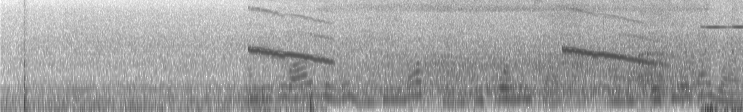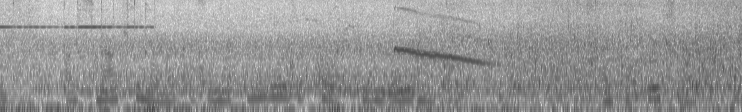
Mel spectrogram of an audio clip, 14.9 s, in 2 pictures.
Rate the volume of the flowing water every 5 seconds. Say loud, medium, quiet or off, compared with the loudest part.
quiet, medium, loud.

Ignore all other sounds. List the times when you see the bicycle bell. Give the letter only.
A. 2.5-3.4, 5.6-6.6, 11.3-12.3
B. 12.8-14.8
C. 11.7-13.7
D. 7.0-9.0
D.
